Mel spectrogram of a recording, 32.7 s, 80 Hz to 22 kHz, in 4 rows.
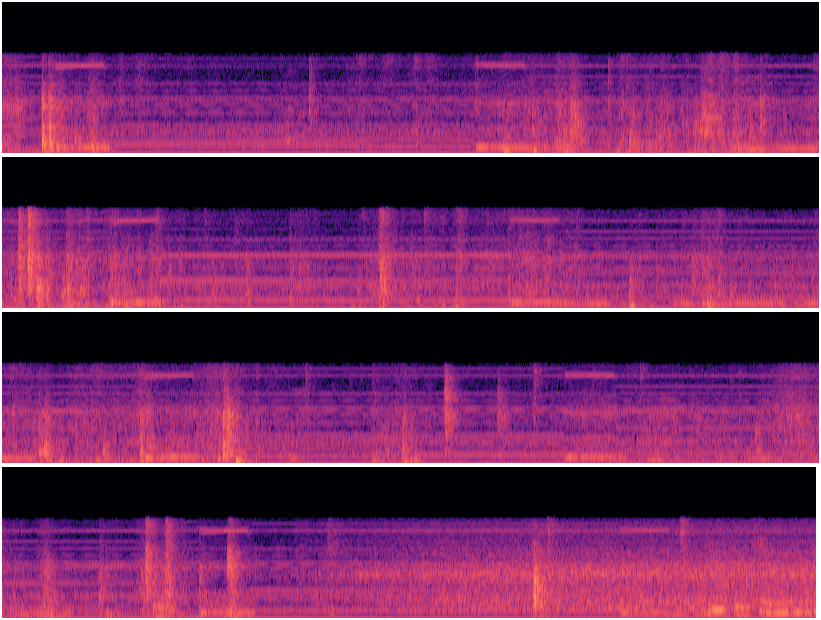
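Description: Anet ET4+ 3D printer running, its stepper motors whining as the print head moves, the tone jumping to a new pitch every second or few over a steady hum. Occasional sharp clicks and knocks stand out above it.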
